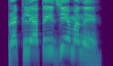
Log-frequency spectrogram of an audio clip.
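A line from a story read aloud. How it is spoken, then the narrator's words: Shouting. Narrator (Russian): прокричал Виктор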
